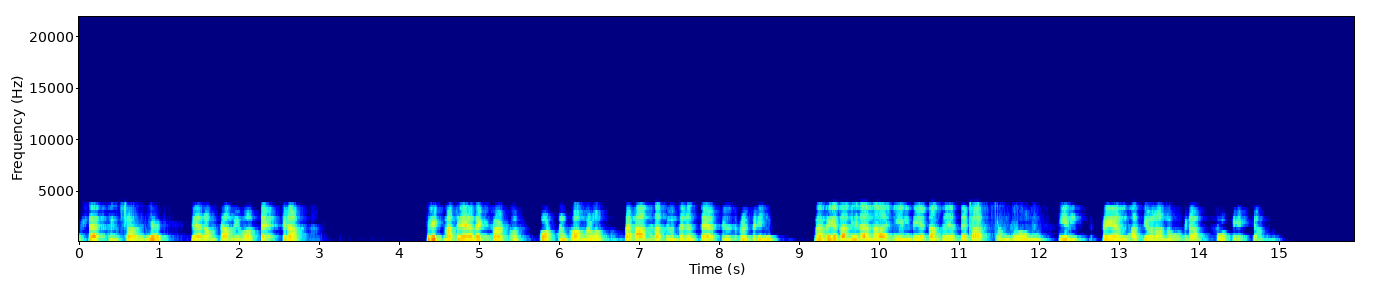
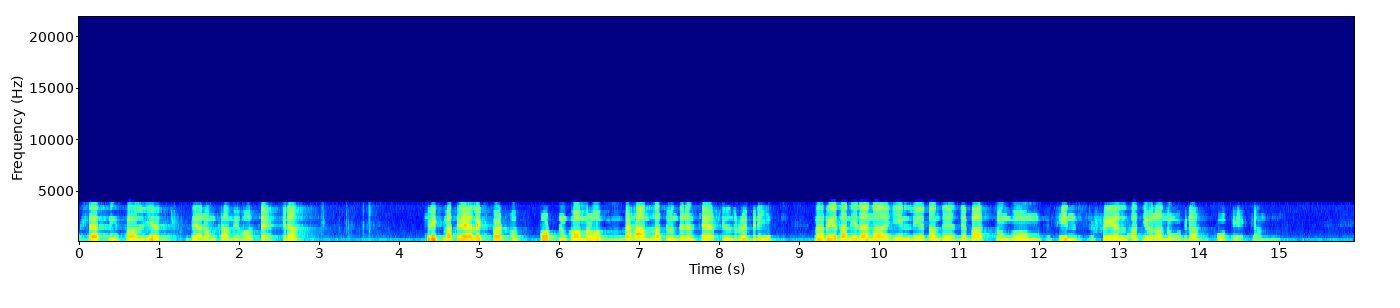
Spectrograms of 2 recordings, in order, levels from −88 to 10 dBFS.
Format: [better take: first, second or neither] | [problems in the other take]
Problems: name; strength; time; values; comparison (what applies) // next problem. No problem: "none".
second | noise reduction (neural mask model DeepFilterNet 3)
